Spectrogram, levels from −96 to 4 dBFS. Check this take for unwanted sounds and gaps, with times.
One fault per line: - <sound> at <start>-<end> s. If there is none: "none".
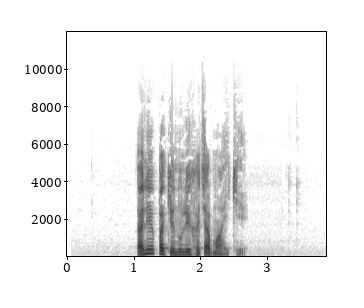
none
